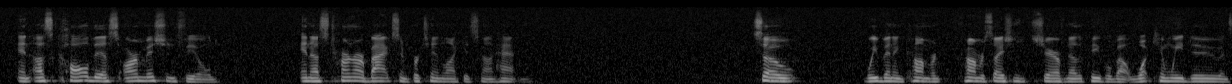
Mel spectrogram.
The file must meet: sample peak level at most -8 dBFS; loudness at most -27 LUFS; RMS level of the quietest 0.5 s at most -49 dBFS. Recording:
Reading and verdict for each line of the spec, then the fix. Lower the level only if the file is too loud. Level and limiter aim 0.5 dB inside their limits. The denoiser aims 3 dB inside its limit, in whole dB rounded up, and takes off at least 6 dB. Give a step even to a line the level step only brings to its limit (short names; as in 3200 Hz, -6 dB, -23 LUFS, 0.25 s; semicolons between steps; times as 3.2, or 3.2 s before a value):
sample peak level -16.0 dBFS: OK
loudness -34.5 LUFS: OK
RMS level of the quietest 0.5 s -52 dBFS: OK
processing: none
